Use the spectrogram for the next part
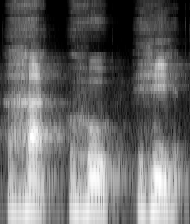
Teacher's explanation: The letter ha is unvoiced, meaning that the vocal cords do not vibrate during its pronunciation.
